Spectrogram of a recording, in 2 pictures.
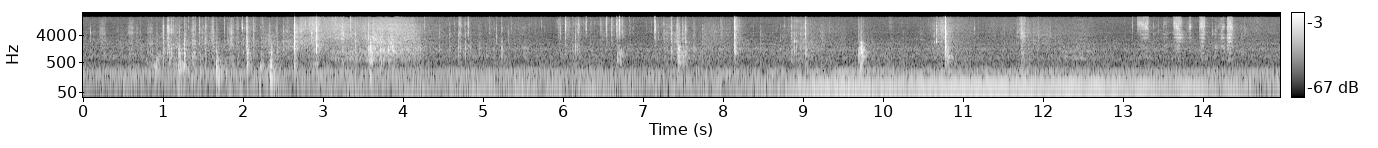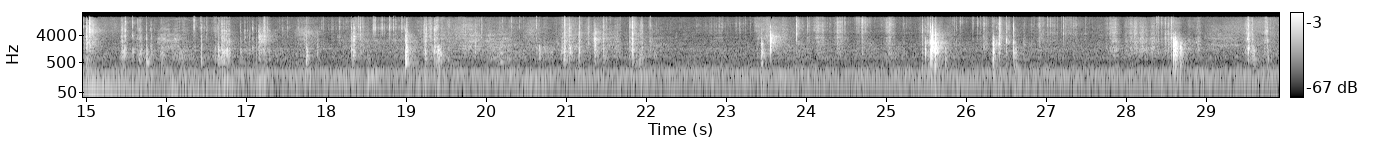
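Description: Clear plastic film crinkling and crackling as it is handled and peeled from a smartphone's back and screen, with scattered sharp clicks and taps, the loudest about 25 seconds in. A low hum runs from about nine to fifteen seconds in.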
